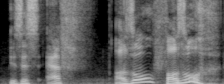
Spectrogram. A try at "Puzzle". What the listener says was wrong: It's pronounced puzzle in Korean anyway. They don't have an F sound.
